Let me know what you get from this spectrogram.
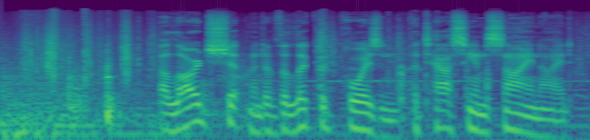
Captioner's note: voiceover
